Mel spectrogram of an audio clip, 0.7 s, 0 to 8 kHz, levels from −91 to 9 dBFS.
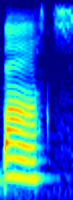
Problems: none marked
